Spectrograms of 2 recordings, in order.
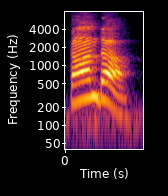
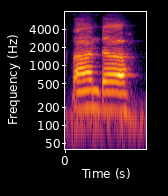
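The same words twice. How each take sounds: First: Excited call. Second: Said in the usual way. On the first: Real, not acted. Calls out viewer name loudly.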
